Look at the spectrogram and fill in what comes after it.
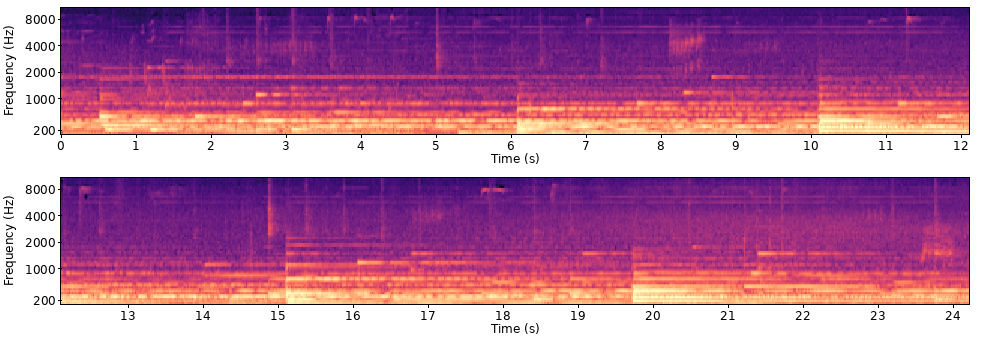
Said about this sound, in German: Das Wasser gluckert leise und erzählt von einer Gelassenheit, die du jetzt spüren darfst.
